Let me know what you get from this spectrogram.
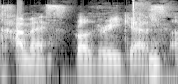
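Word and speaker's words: James Rodríguez: And Bryce, I'm glad you embraced the Spanish element there and went from calling him James to James Rodriguez. You got to drop off those Anglophile pronunciations and just get on. It's James Rodriguez.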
